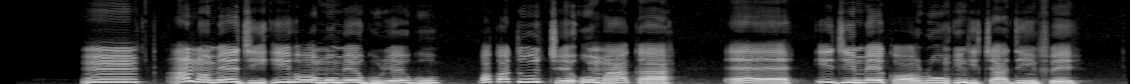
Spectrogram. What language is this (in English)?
Igbo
